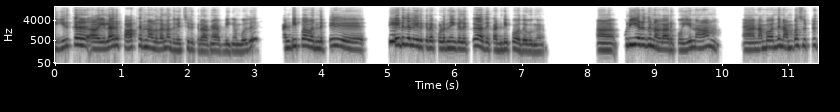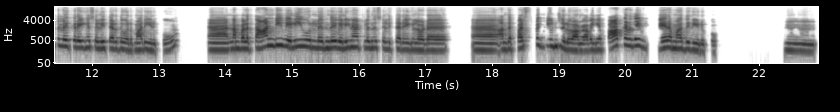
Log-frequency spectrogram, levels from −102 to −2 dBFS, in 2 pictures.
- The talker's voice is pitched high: Yes, high, 225 Hz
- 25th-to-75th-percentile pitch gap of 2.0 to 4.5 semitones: No, average, 5.1 semitones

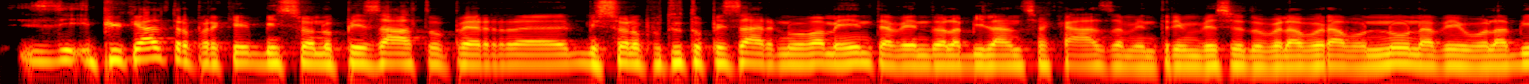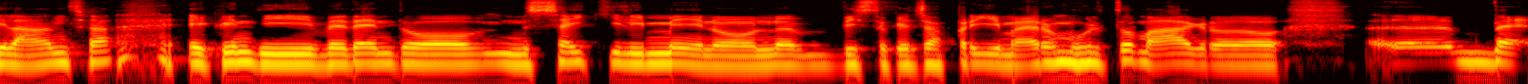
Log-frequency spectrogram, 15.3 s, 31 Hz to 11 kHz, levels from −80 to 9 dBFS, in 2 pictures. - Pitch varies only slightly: Yes, narrow, 2.3 semitones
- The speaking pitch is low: Yes, low, 125 Hz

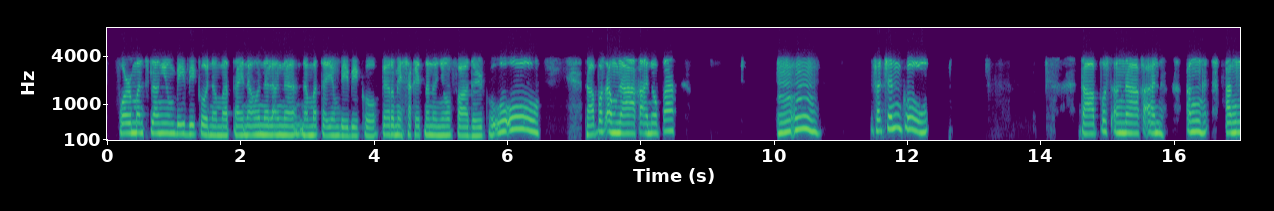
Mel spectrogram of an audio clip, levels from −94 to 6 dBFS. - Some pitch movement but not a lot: Yes, average, 3.9 semitones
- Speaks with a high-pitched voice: Yes, high, 210 Hz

